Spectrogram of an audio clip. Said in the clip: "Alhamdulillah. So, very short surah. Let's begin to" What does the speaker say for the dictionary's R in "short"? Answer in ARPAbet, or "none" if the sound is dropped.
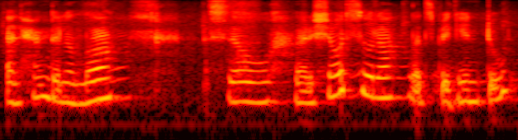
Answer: W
